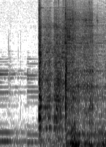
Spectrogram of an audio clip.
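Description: car engine starting

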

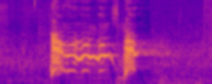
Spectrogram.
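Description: dog barking

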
